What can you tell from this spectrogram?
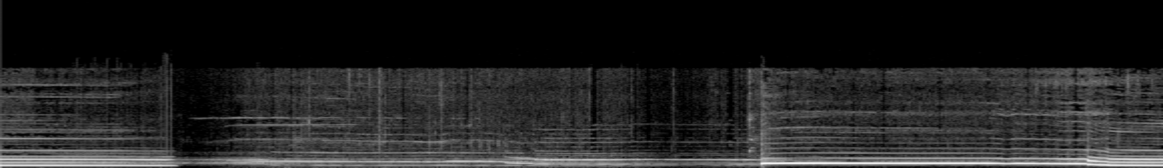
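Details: Winter arctic wolf pack sounds: drawn-out, smooth howls at several pitches overlap. The tones hold steady, then shift in steps. After a quieter, wavering middle stretch, a loud, level howl returns and drops sharply near the end.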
